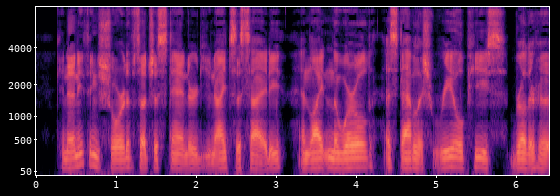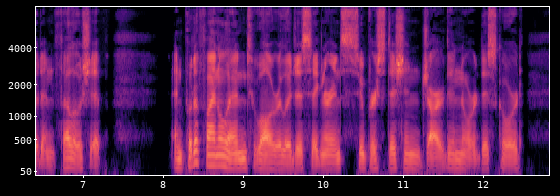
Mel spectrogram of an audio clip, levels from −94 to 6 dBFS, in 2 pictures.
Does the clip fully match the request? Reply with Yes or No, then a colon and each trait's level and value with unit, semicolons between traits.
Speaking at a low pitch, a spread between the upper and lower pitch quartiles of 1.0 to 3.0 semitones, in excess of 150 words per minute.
No: very low, 95 Hz; average, 2.7 semitones; average, 145 wpm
